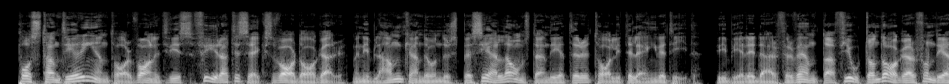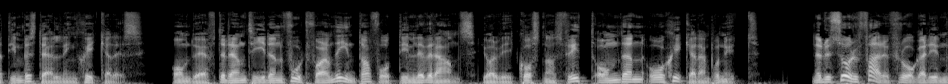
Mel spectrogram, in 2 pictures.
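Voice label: Swedish male Corporate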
